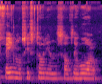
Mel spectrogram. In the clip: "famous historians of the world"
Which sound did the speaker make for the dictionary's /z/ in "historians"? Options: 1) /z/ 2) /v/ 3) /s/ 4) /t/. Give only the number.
3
